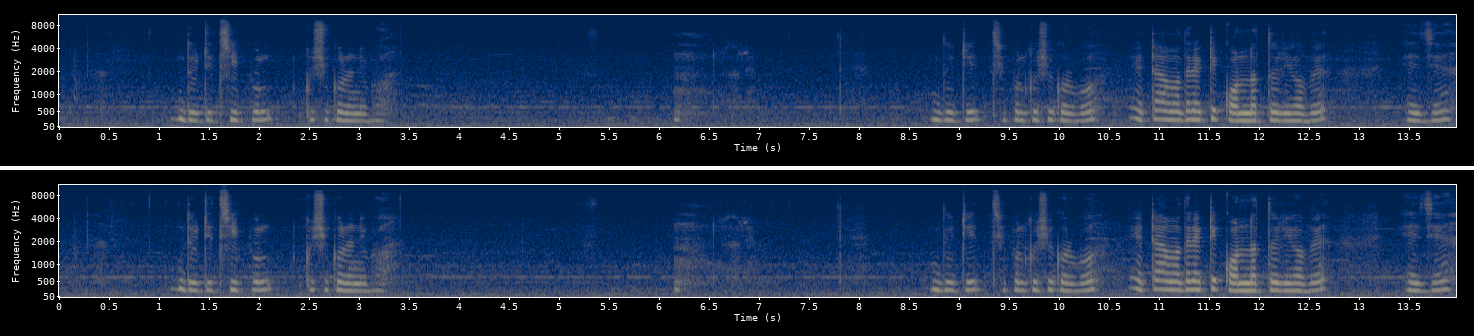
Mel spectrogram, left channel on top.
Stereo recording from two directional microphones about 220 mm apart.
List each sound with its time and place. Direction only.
1.2 s speech: 15° right (ahead or behind)
6.1 s a sound: 20° right (ahead or behind)
8.8 s speech: 15° right (ahead or behind)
